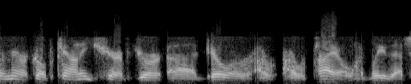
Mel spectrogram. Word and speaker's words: Arpaio: Here in Maricopa County, Sheriff Joe Arpaio, I believe that's how you pronounce his name.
